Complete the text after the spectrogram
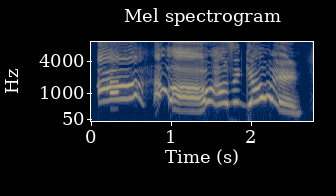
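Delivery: high, loud mock-excited hello; excited greeting. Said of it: "And I'm like".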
